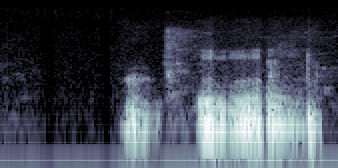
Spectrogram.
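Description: A woman's short, low muttered voice sounds, including an "okay", over a video call, starting after a second of dead silence.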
